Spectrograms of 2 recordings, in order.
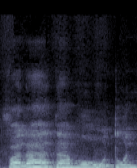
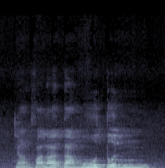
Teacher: walaupun waqaf, nun tasydid itu tetap harus diberi hak gunnahnya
